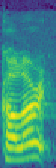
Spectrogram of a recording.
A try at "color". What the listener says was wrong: Color, no cola. Hay que bajar un poquito la mandíbula.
